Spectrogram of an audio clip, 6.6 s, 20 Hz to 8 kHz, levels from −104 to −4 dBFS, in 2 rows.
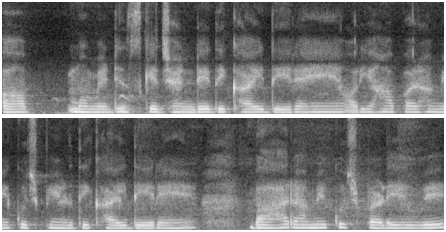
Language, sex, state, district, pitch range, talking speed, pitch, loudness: Hindi, female, Chhattisgarh, Bastar, 195-210 Hz, 225 wpm, 205 Hz, -19 LUFS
